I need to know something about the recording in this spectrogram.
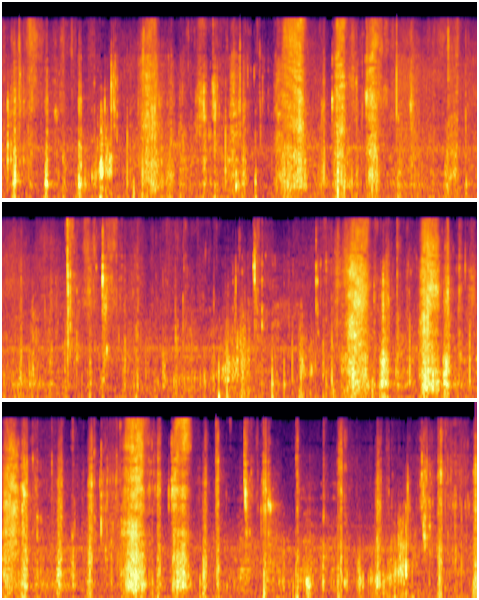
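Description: A young woman chews and slurps food loudly and close to a microphone.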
